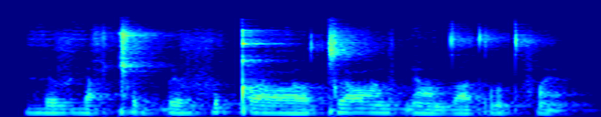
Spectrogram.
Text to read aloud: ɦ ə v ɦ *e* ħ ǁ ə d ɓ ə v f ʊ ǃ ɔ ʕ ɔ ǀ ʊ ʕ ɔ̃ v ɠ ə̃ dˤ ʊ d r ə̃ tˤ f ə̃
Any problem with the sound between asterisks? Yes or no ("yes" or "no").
no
